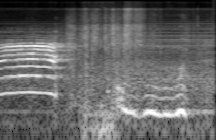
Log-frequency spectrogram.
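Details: Cat undergoing ear cleaning lets out a level, harmonic meow that cuts off sharply, then a lower, wavering murmur amid rustling handling sounds.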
